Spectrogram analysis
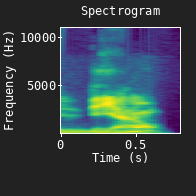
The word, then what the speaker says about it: Ngeow: to recommend uh the author Ivy neow uh it's spelled n-g-e-o-w uh she is one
